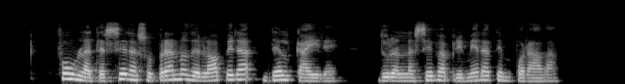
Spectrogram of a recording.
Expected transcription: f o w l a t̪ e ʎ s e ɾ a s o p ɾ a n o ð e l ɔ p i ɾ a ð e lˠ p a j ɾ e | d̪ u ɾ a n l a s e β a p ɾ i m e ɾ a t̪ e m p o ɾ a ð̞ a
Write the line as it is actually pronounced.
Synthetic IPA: f o w l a t̪ e ɾ s e ɾ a s o p ɾ a n o ð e l ɔ p e ɾ a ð e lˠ k a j ɾ e | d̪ u ɾ a n l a s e β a p ɾ i m e ɾ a t̪ e m p o ɾ a ð̞ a

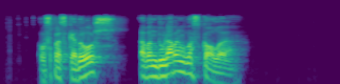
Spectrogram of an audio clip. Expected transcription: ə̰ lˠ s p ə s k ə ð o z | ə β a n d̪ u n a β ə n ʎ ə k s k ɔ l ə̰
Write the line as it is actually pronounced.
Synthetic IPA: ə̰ lˠ s p ə s k ə ð o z | ə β ə n d̪ u n a β ə n l ə s k ɔ l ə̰

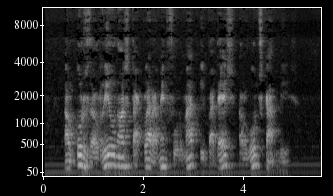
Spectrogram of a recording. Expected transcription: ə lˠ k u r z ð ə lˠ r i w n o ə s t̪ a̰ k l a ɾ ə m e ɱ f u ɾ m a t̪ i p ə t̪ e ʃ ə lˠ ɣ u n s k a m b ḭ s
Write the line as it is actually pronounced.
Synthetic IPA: ə lˠ k u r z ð ə lˠ r i w n o ə s t̪ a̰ k l a ɾ ə m e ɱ f u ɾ m a t̪ i p ə t̪ ɛ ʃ ə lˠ ɣ u n s k a m b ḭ s

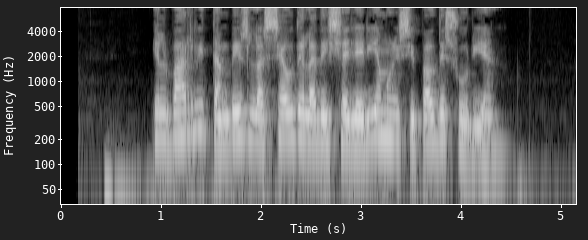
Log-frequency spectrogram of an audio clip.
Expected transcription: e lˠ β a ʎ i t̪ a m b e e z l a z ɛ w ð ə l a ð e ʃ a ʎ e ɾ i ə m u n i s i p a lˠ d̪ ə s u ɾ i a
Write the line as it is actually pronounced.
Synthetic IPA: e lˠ β a r i t̪ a m b e e z l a s ɛ w ð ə l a ð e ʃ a ʎ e ɾ i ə m u n i s i p a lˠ d̪ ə s u ɾ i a

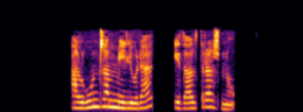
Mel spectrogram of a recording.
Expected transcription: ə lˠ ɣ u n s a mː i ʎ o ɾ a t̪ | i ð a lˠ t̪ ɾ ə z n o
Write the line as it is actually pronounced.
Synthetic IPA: ə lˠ ɣ u n z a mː i ʎ u ɾ a t̪ | i ð a lˠ t̪ ɾ ə z n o

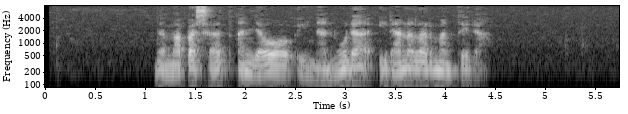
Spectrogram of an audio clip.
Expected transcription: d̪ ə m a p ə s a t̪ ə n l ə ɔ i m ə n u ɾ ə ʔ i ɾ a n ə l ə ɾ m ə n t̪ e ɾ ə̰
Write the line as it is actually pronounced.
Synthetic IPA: d̪ ə m a p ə s a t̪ ə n ʎ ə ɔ i n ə n u ɾ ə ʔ i ɾ a n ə l ə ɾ m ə n t̪ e ɾ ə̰

